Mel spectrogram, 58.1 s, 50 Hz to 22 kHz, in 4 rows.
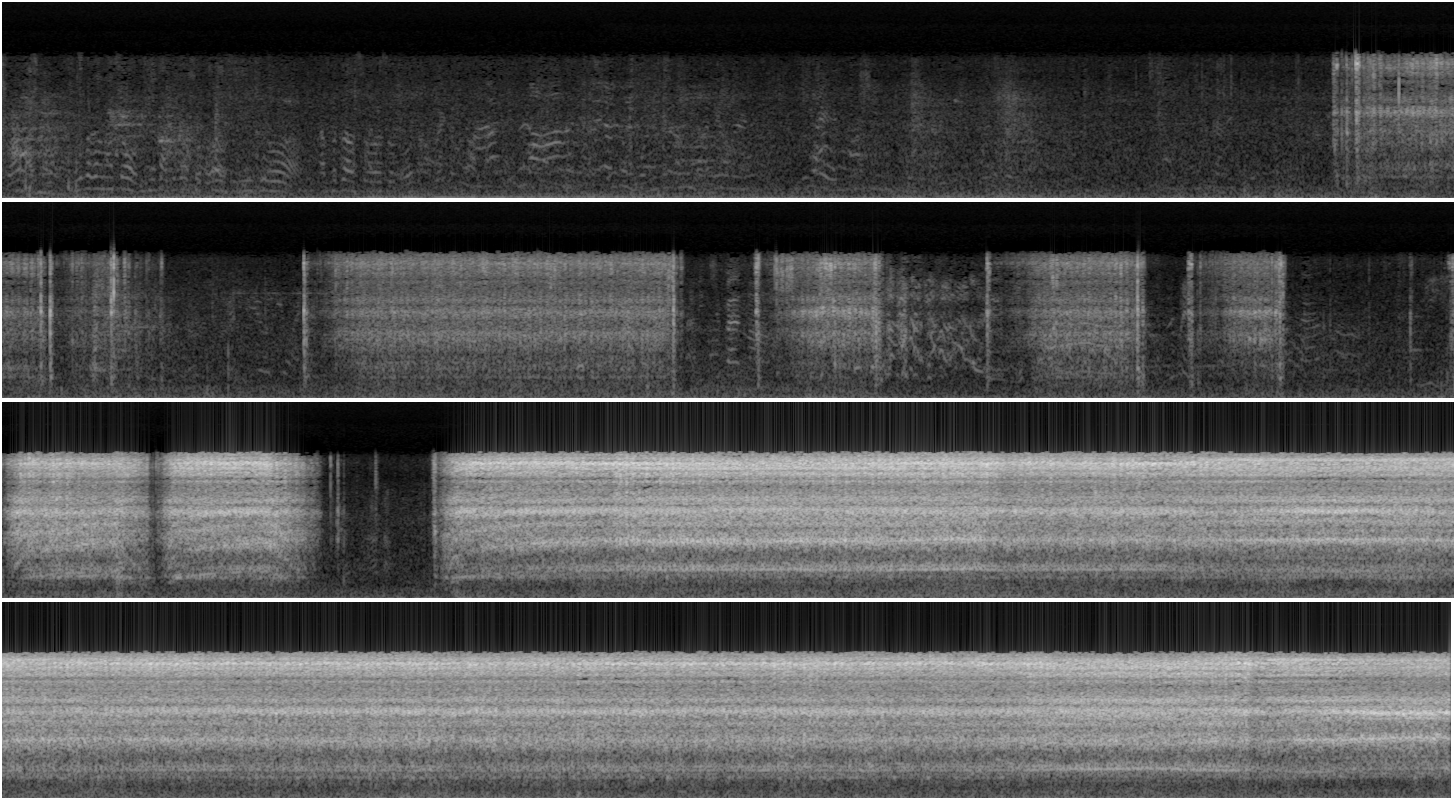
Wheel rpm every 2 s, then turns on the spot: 0, 0, 0, 0, 0, 0, 10, 20, 0, 30, 20, 10, 20, 10, 50, 100, 40, 150, 160, 170, 160, 160, 160, 160, 160, 160, 160, 160, 160.
18-28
